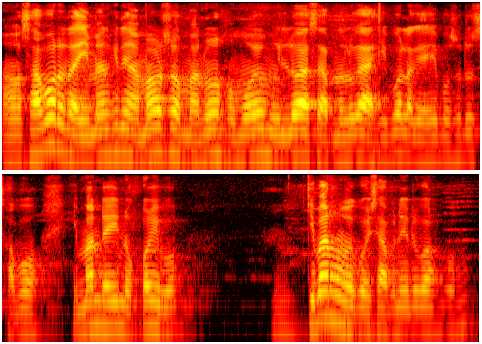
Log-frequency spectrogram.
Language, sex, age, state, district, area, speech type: Assamese, male, 60+, Assam, Charaideo, rural, spontaneous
